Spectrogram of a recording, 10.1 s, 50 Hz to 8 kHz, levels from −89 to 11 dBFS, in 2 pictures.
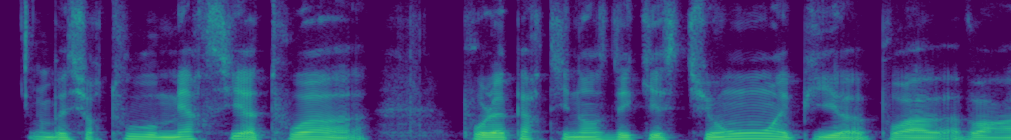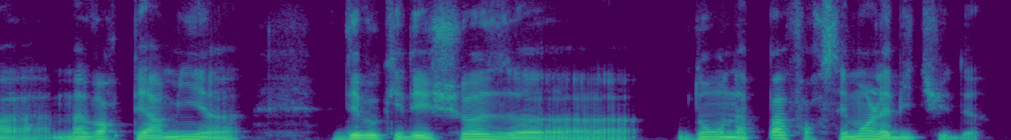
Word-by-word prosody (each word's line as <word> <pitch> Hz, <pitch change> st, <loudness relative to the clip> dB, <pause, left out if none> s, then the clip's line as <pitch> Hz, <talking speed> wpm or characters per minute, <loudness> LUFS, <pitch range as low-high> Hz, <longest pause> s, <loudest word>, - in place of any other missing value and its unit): Beh, 115 Hz, -3 st, -1 dB
surtout 125 Hz, +4 st, -2 dB
merci 135 Hz, +5 st, 0 dB
à 120 Hz, -, +3 dB
toi 120 Hz, -2 st, 0 dB, 0.4 s
pour 120 Hz, -, +1 dB
la 120 Hz, 0 st, +6 dB
pertinence 125 Hz, -2 st, -2 dB
des 115 Hz, -1 st, 0 dB
questions 125 Hz, +7 st, +1 dB
et 125 Hz, -, +2 dB
puis, 115 Hz, +1 st, -1 dB
heu, 110 Hz, 0 st, +1 dB
pour 115 Hz, -2 st, -2 dB
av 105 Hz, -1 st, +2 dB
avoir 105 Hz, -2 st, -2 dB
m'avoir 125 Hz, +2 st, -1 dB
permis, 125 Hz, +3 st, +2 dB
heu, 110 Hz, -1 st, -1 dB, 0.5 s
d'évoquer 115 Hz, +2 st, +3 dB
des 110 Hz, -2 st, +3 dB
choses, 135 Hz, +2 st, 0 dB
heu, 100 Hz, 0 st, -1 dB, 0.3 s
dont 130 Hz, 0 st, 0 dB
on -, -, +3 dB
n'a 115 Hz, -3 st, +3 dB
pas 170 Hz, +11 st, +1 dB
forcément 130 Hz, -1 st, -1 dB
l'habitude. 110 Hz, -5 st, -1 dB
120 Hz, 170 wpm, -22 LUFS, 110-130 Hz, 0.5 s, la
